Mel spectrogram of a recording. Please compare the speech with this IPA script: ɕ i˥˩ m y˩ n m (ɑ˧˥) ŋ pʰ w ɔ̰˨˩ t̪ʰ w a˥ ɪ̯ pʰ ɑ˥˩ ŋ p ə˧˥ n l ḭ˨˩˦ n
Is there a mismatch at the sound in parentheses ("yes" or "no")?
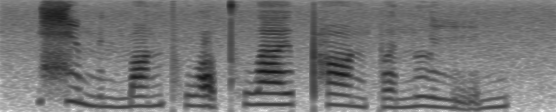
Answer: no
